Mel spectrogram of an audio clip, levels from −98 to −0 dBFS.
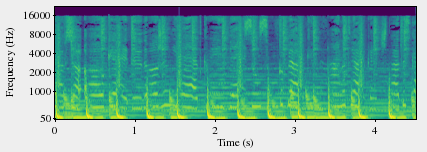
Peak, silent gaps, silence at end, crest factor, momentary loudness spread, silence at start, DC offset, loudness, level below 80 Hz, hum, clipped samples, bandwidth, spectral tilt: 0 dBFS; none; 0 s; 10 dB; 2 LU; 0 s; under 0.1%; -11 LUFS; -14 dBFS; none; under 0.1%; 16 kHz; -6 dB/octave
